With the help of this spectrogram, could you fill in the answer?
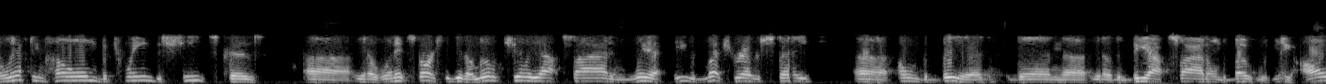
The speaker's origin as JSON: {"language": "English", "region": "North Carolina", "country": "United States", "tie": "born or raised there", "said": "And while I was raised in North Carolina, so I love fishing, you know, the Carolina reservoirs as well as the Carolina coast."}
